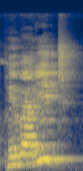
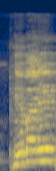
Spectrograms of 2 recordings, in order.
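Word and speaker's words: favorite: নাও mathematics mathematics গণিত ইজ হয় মাই আমার ফেভারিট প্রিয় সাবজেক্ট অর্থাৎ বিষয় তাহলে গণিত হয় আমার প্রিয় বিষয় কি লিখলাম mathematics is মাই ফেভারিট it subject মাথায় রাখবে এটা কিন্তু ফেভারেট নয় এটা কিন্তু ফেভারেট ফেভারেট এই উচ্চারণটা নয়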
